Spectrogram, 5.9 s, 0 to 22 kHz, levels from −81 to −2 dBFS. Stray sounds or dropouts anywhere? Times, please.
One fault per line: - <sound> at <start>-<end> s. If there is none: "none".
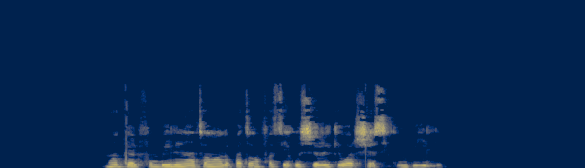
none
